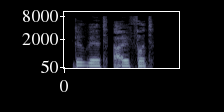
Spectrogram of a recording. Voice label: "gewetteifert", German; adjectives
